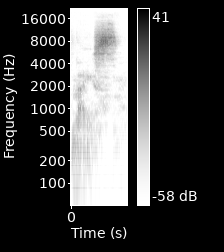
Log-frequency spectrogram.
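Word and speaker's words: gneiss: the metamorphic rock called nice that's this one here it's pronounced nice so metamorphic grade refers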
